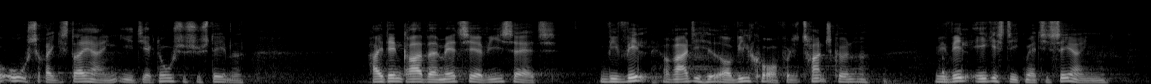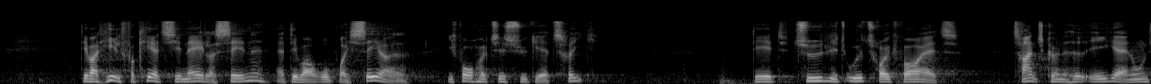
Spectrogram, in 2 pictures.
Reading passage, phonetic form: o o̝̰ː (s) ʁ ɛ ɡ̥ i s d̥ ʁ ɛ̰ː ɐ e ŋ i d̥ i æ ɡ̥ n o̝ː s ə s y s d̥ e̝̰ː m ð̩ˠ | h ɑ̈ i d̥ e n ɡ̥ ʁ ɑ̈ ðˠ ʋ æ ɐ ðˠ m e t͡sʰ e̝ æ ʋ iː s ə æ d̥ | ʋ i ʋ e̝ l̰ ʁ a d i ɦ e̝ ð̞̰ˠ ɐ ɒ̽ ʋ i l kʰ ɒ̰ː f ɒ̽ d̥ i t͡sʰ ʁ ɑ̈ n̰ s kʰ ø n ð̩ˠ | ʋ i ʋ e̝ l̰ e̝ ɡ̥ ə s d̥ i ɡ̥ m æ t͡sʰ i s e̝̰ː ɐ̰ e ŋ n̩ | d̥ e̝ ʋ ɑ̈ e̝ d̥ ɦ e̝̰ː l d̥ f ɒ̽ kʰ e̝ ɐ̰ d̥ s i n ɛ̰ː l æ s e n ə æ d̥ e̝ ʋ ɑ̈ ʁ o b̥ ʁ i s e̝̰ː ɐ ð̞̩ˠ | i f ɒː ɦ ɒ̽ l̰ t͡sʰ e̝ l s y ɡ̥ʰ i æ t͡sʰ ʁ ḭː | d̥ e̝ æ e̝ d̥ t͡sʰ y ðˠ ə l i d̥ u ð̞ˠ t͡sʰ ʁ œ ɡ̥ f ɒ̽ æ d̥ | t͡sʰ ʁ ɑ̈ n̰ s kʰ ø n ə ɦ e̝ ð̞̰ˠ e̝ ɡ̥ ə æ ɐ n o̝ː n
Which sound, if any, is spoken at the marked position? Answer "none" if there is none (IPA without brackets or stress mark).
s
